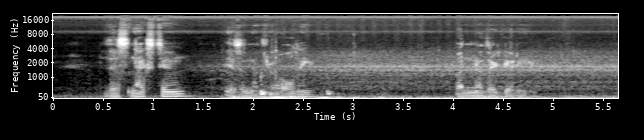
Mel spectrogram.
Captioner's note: radio Announcer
